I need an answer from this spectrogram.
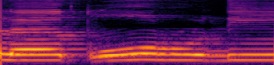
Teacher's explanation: terdapat huruf ro sukun sebelumnya harokat dhammah pada huruf ta, maka ro tersebut harus dibaca secara tebal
